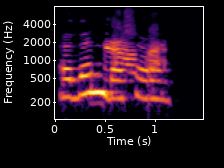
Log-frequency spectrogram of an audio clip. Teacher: دو زبر کی تنوین کے بعد اقلاب کا پا آ رہا ہے تو ہم اس کو میم المخفی میں کنورٹ کر کے پڑھیں گے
